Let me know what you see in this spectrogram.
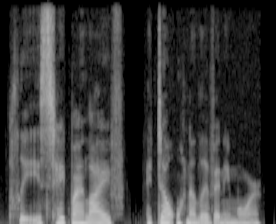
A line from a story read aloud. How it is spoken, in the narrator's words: whispered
